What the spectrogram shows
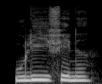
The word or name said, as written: uligefinnet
